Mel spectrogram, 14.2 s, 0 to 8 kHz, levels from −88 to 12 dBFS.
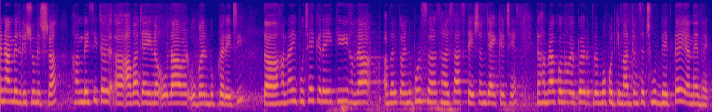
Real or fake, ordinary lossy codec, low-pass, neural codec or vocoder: fake; Opus, 64 kbps; 7.2 kHz; codec, 16 kHz, 1 kbps, X-Codec, HuBERT features, trained on balanced general audio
